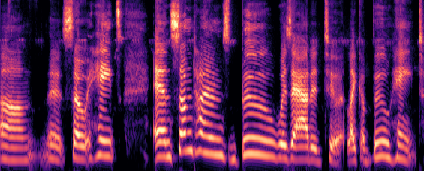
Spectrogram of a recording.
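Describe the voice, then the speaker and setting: With an American accent, a woman speaks at a high pitch with lively intonation and a fairly slow pace. The sound is dry and close, with no echo. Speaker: artist in a collaborative art project. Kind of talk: interview talk about creative process.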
